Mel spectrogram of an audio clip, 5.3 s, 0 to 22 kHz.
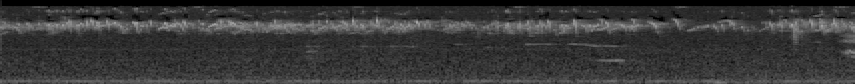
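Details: Many Vaux's swifts migrating through Eugene, Oregon in fall chitter together in a steady, high, buzzy twitter with no pause, over a low engine-like hum, at a University of Oregon campus chimney roost at night, some 7,000–7,500 birds entering after a Cooper's hawk attack.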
